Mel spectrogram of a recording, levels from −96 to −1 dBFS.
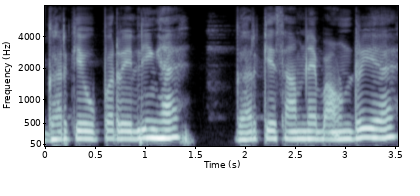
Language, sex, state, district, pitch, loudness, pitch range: Hindi, female, Uttar Pradesh, Lucknow, 165 Hz, -14 LUFS, 160-175 Hz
